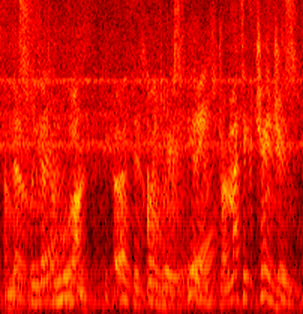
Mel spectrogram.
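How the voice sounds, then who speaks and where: A man voicing an excitable, blustering older professor in a storybook, roaring his exclamations in a strained voice. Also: on the high side, normal speed, gravelly, very noisy, voice pushed up. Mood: urgent.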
